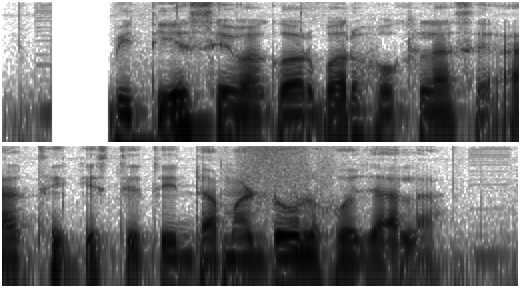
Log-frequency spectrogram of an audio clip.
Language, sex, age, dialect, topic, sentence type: Bhojpuri, male, <18, Northern, banking, statement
